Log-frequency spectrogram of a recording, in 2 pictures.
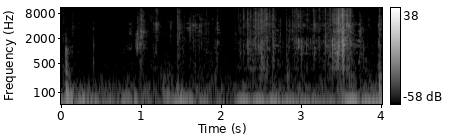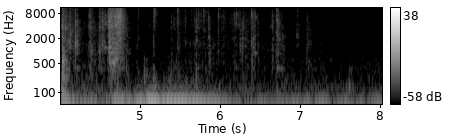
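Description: The plastic wrapper of a Bowman Draft jumbo trading-card pack being torn open and crinkled, in several loud rustling bursts through the middle, then only soft handling.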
